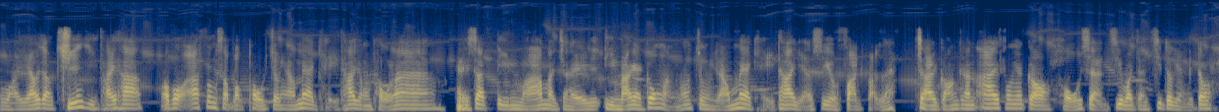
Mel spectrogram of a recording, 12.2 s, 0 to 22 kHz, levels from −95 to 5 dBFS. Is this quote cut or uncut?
uncut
